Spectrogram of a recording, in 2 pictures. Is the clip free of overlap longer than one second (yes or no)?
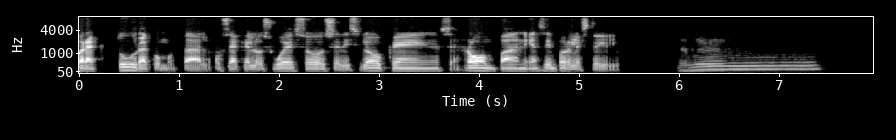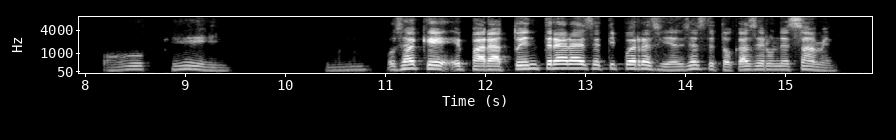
yes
